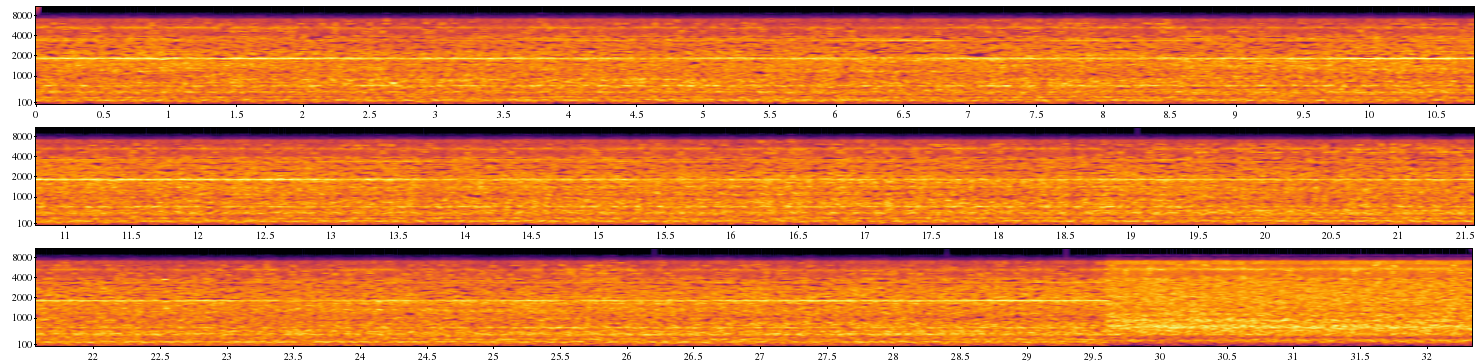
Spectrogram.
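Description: Steady engine and rotor drone heard from inside a helicopter cabin, with a thin high whine held steady over it. The sound changes abruptly just before the end, at a cut.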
